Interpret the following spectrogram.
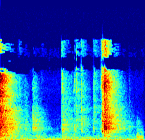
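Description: Metal telescopic jian sword being handled: a sharp clack, then about a second and a half in a short sliding swish that fades away.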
